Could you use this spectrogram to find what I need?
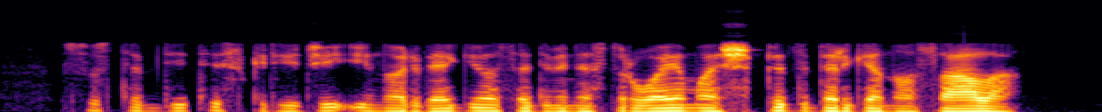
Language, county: Lithuanian, Alytus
